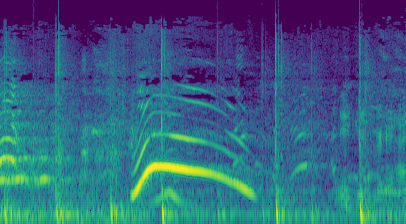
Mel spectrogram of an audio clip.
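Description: A little girl squeals with delight.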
